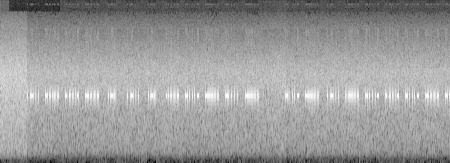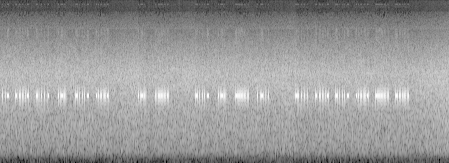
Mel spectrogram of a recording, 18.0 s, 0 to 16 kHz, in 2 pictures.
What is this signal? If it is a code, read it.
Hellschreiber (Feld-Hell, 122.5 baud), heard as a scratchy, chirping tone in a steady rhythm, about 1700 Hz. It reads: TRADITIONELE WETSHANDHAVING IS NIET LANGER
